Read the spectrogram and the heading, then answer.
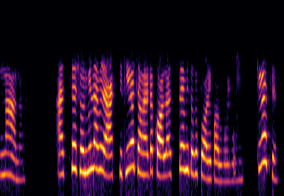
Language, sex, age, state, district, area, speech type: Bengali, female, 18-30, West Bengal, Howrah, urban, conversation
